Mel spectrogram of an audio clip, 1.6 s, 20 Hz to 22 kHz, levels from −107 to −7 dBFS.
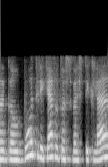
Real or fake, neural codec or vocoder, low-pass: real; none; 5.4 kHz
